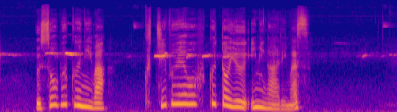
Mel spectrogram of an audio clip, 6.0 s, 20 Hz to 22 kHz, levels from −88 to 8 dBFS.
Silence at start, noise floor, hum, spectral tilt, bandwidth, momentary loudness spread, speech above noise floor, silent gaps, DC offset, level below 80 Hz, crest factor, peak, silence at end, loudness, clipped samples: 0.55 s; -56 dBFS; none; -4.5 dB/octave; 17.5 kHz; 11 LU; 39 dB; none; under 0.1%; -60 dBFS; 16 dB; -4 dBFS; 0.5 s; -18 LUFS; under 0.1%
